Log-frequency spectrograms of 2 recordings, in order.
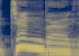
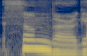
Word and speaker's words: Thunberg: Greta Thunberg there. I had to stop pronouncing the H. It isn't Thunberg, it's Thunberg, yeah?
